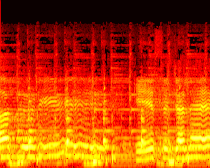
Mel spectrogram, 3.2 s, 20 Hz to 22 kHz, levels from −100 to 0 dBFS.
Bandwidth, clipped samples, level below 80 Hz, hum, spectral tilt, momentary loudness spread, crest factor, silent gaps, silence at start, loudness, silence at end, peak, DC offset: 11.5 kHz; under 0.1%; -54 dBFS; none; -7 dB/octave; 7 LU; 16 dB; none; 0 s; -19 LUFS; 0 s; -2 dBFS; under 0.1%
